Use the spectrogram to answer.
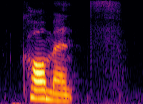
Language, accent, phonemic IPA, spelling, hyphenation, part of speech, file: English, US, /ˈkɑmɛnts/, comments, com‧ments, noun / verb, En-us-comments.ogg
- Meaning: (noun) plural of comment; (verb) third-person singular simple present indicative of comment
